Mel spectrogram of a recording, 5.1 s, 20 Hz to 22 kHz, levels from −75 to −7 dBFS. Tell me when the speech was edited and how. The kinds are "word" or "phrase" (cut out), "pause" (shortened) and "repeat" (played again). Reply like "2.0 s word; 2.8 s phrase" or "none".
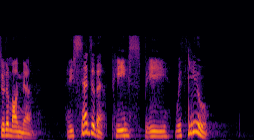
2.1 s pause; 3.5 s pause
